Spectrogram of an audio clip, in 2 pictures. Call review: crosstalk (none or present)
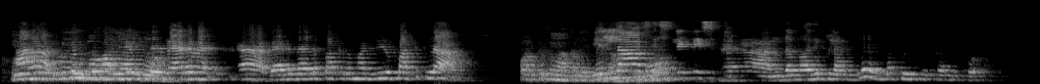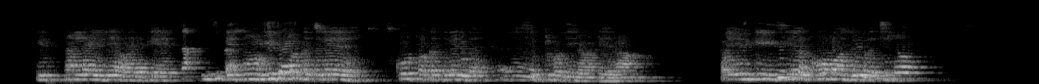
present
